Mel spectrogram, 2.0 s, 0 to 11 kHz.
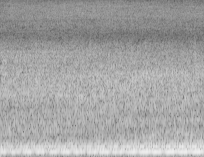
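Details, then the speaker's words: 1982 Dodge D150 V8 pickup, after sitting at least a year with a suspected metallic rubbing noise at the front of the transmission: steady, even low-rumble idle, no rubbing or scraping heard; normal idle. "I don't seem to hear that noise I thought I heard coming from the transmission a while back"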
